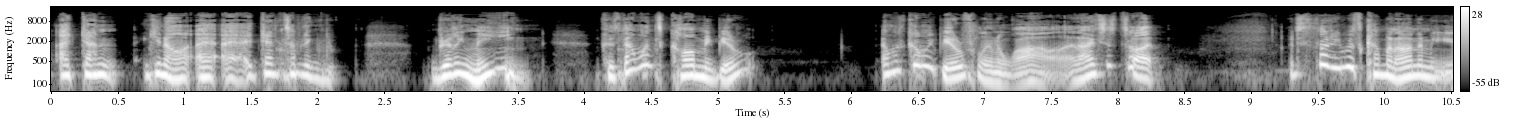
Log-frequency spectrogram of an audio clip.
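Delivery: high, fast, upset confession; rushed, high-pitched confession to a friend of feeling she was mean. Real, not acted. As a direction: voice climbing as guilt spills out.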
